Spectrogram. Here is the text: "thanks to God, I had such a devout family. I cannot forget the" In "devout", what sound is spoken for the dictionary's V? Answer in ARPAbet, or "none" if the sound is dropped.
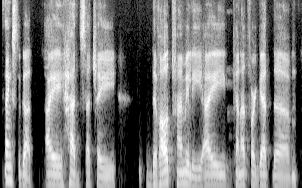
V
